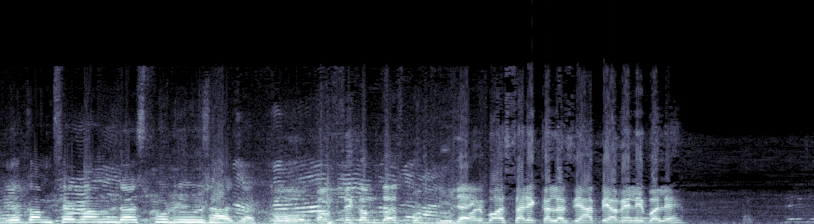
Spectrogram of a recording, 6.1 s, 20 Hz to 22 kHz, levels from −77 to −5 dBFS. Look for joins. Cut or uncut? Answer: cut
